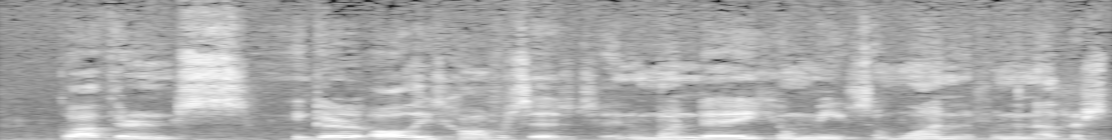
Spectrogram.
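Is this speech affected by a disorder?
Yes: Down syndrome.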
